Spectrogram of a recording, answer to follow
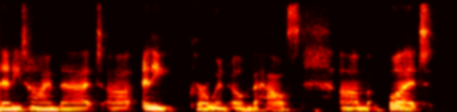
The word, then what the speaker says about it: Corwin: and corwin uh because it was actually pronounced kerwin but he spelled it corwin and so that pronunciation is just taken on so everyone just calls him jonathan corwin but he would have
